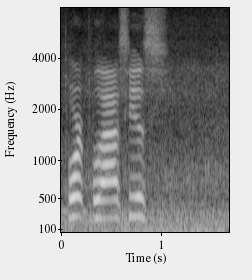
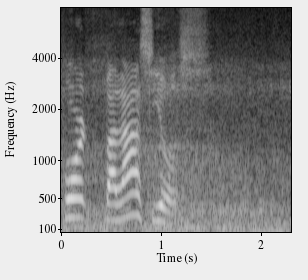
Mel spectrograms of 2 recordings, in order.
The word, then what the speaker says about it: Port Palacios: We're in Port Palacios. It's actually pronounced Port Palacios.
